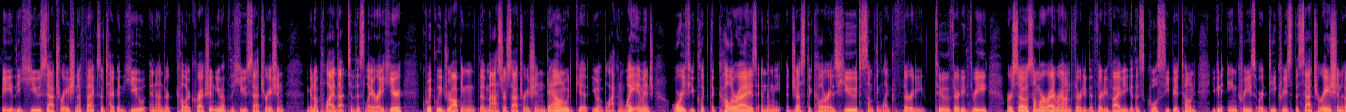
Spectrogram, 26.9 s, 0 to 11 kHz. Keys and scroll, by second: 0.1-1.1 typing.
